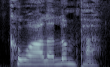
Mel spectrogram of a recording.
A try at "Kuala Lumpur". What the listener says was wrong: Oh, you mean Kuala Lumpur? Koala Bear Lumpur is what you're saying. It's koala.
